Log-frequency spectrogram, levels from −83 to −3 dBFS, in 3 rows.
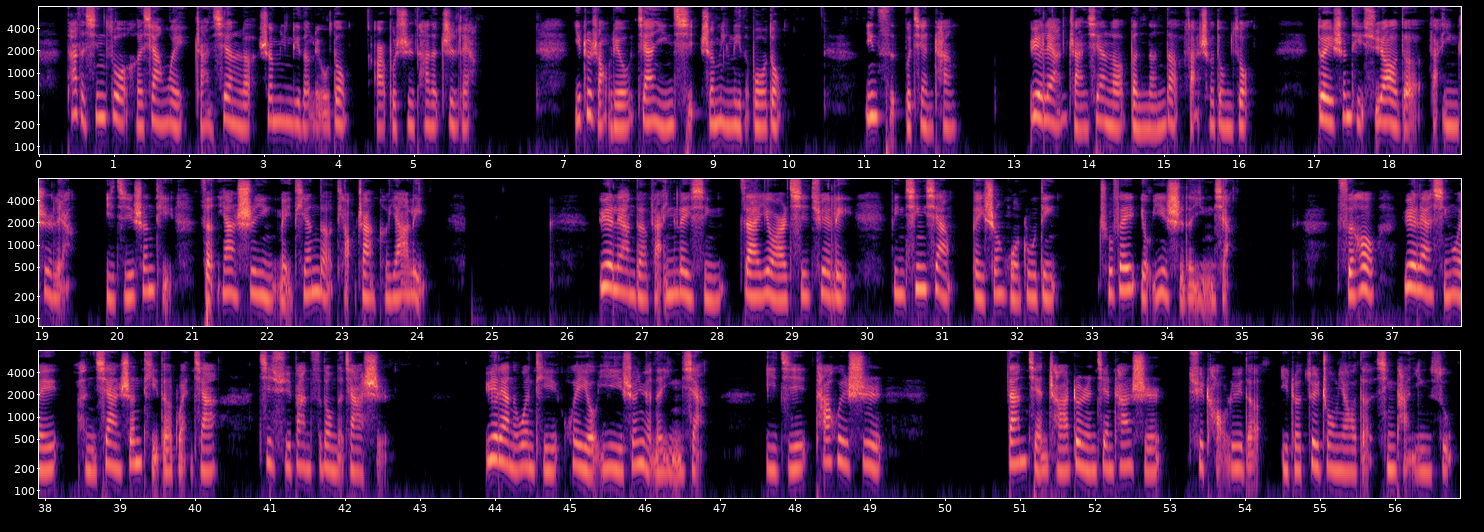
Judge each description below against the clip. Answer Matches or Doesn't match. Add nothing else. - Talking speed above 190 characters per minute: Doesn't match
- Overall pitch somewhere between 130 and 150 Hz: Doesn't match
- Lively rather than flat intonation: Doesn't match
